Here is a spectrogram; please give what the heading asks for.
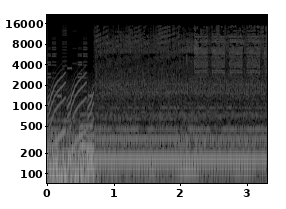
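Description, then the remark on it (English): Electrical static interference during a power transfer drawing energy from the sun: a loud burst of warbling, sweeping electronic tones cuts off sharply, leaving a steady buzzing hum with crackly noise that continues at a lower level. “Error. Power source interference.”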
